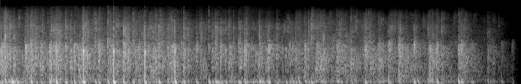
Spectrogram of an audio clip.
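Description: A crowd at an American Planning Association program on municipal finance applauds steadily with dense, overlapping claps at a fairly loud level, holding for several seconds before thinning out and trailing off at the end.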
